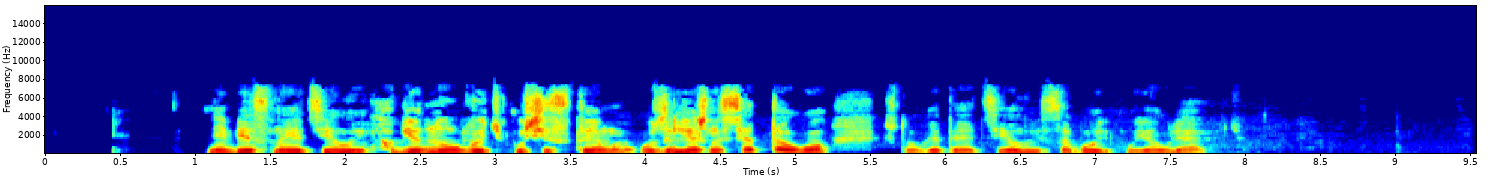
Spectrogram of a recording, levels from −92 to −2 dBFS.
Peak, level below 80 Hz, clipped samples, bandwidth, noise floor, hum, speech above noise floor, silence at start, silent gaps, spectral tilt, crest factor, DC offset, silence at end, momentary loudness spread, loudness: -2 dBFS; -58 dBFS; under 0.1%; 7.6 kHz; -75 dBFS; none; 60 dB; 1.1 s; none; -5 dB/octave; 16 dB; under 0.1%; 1.8 s; 9 LU; -15 LUFS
